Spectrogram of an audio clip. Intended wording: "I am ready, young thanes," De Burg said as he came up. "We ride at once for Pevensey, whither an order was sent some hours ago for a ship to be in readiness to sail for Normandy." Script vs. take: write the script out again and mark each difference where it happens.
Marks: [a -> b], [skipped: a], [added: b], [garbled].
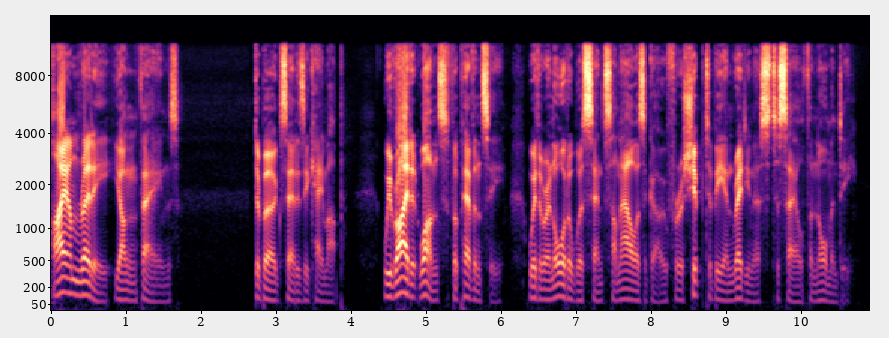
"I am ready, young thanes," De Burg said as he came up. "We ride at once for Pevensey, whither an order was sent some hours ago for a ship to be in readiness to sail for Normandy."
